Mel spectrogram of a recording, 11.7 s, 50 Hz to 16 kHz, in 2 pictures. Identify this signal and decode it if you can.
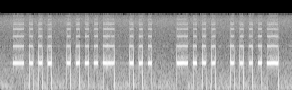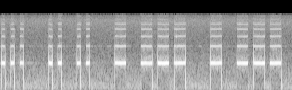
Morse code, heard as a keyed tone, about 13 wpm, 1170 Hz. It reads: B4S B4S II TO TO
